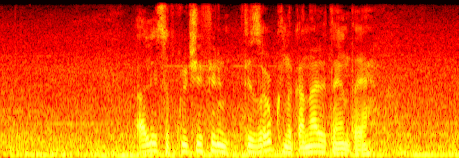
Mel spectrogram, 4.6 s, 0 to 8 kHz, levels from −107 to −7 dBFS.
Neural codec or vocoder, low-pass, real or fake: none; 7.2 kHz; real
